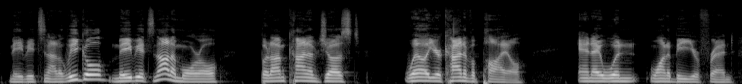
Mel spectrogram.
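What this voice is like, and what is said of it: Western Massachusetts accent. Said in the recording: “being a stupid Western Massachusetts mushmouth, that's me already ... the accent ... the authenticity just straight from the cuff”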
